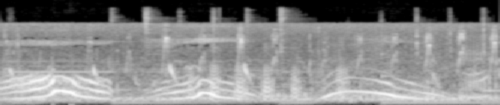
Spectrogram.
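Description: An eider duck gives three drawn-out, crooning calls, each rising then falling in pitch with a breathy, oddly human "ah-OOO" quality, evenly spaced and fairly loud against a low rumbling background.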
